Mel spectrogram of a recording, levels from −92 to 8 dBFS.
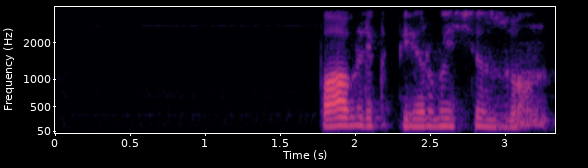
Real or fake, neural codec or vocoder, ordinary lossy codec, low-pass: fake; vocoder, 22.05 kHz, 80 mel bands, HiFi-GAN; none; 3.6 kHz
